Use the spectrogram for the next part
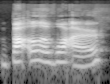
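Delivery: bottle of water in a try at British; badly faked British accent; attempted British accent. Shown as a demonstration. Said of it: "Okay, British. The only thing I can try".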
